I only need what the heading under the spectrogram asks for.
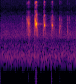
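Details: Bald eagle calling at night on a nest cam in Rome, Georgia, just after midnight; a short series of six high chirping notes, the second loudest, then fading, spaced about a sixth of a second apart.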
